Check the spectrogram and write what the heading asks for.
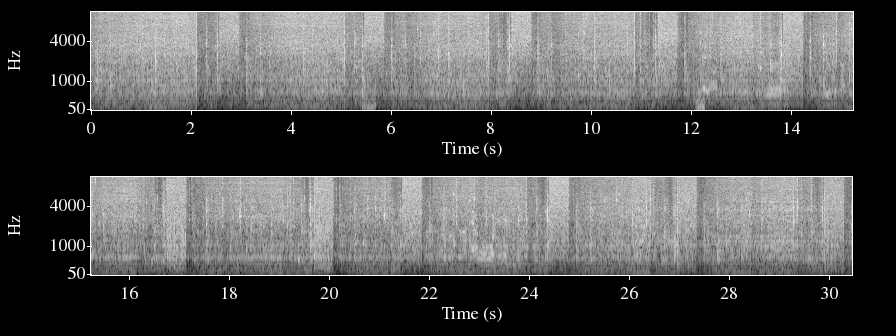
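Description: Automatic micro switch assembly machine running: a continuous rapid mechanical clatter mixed with the hiss of pneumatic air, dipping briefly every few seconds.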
